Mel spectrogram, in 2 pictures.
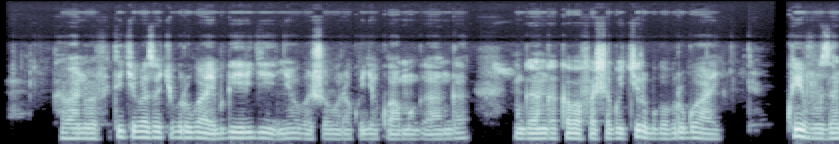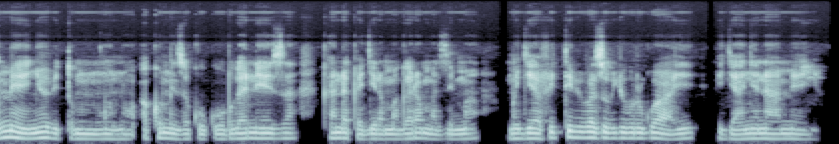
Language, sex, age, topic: Kinyarwanda, male, 18-24, health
